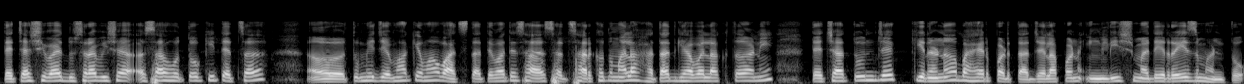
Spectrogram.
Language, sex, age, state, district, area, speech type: Marathi, male, 30-45, Maharashtra, Kolhapur, urban, spontaneous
